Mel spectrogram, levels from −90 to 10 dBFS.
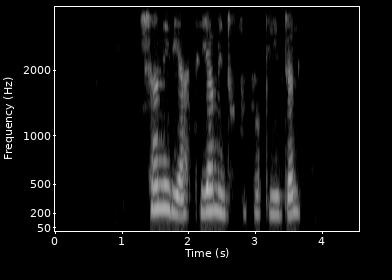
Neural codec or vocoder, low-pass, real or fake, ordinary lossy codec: none; 3.6 kHz; real; Opus, 24 kbps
